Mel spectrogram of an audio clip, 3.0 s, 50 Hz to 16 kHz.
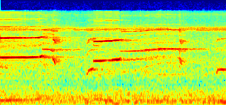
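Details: Eaglet at the nest on 14 April 2023, 103 days old and limping after days away since fledging: high, even whistled notes held for about half a second, separated by brief pauses, with a short upward flick.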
